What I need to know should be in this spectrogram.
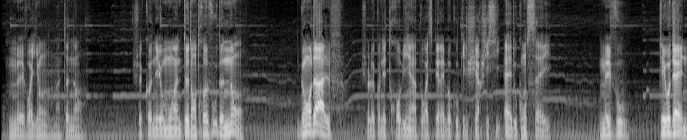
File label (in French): Voix grave seductrice manipulatrice; Saroumane; Seigneurs Anneaux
